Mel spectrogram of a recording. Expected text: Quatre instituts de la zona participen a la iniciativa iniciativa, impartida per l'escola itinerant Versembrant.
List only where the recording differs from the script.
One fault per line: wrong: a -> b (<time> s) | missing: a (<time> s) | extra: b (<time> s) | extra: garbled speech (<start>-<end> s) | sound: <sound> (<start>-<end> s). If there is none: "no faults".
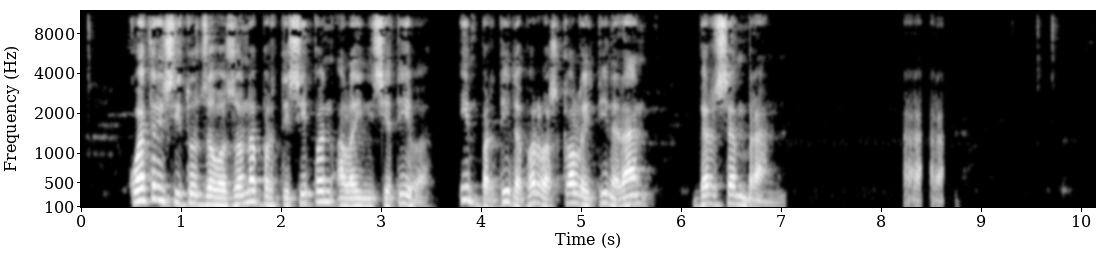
missing: iniciativa (3.5 s)
sound: laugh (8.2-8.6 s)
